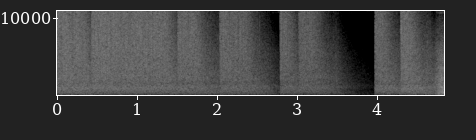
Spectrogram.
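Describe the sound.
Gunshots from a firearms training drill for school staff in Colorado, with shots fired at a mock knife-wielding aggressor: loud, sharp reports in quick succession, blurring into dense bursts separated by brief gaps.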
